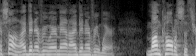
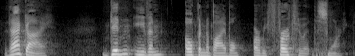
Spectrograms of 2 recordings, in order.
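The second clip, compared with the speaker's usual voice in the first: mock let-down, utterly scornful, disdainful tone; 5 semitones lower than usual. Recalling driving away from church, the speaker acts out his dad's disappointed disdain. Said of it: "a blend of disappointment and utter disdain".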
